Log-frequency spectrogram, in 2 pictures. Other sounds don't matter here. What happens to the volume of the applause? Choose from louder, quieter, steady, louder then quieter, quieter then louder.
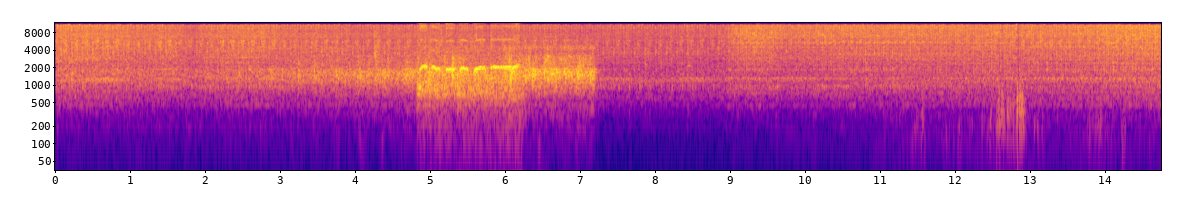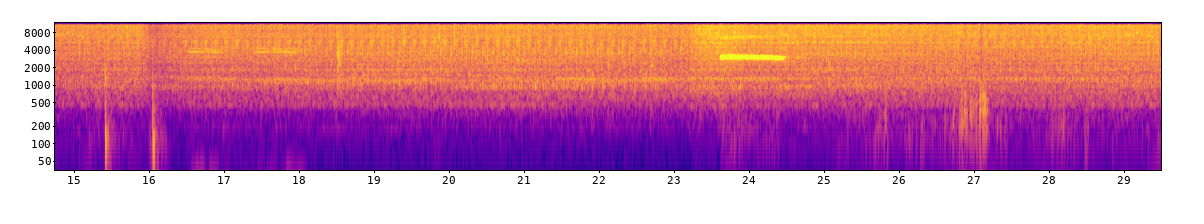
louder.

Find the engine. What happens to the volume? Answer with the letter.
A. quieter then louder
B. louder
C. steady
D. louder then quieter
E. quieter
B.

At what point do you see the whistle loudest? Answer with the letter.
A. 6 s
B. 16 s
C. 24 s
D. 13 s
C.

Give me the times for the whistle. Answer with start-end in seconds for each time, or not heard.
4.8-6.3, 15.4-18.1, 23.6-24.6.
